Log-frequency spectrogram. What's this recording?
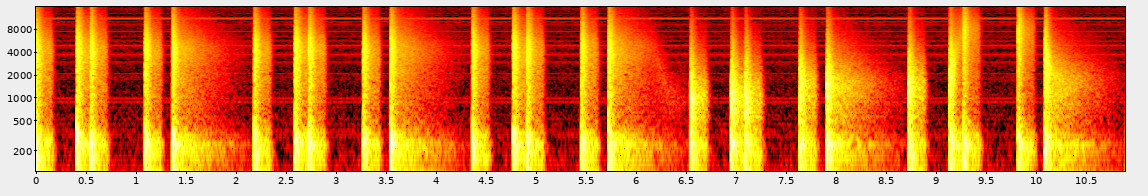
snare line done with a mam adx-1. played by a midisequence by a mam sq-16.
